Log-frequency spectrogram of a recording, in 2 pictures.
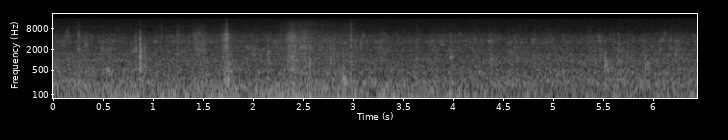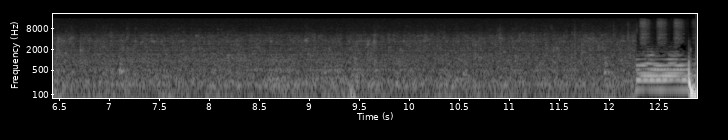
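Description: An engine runs with a steady low hum, with a few light clicks and knocks in the first three seconds.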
